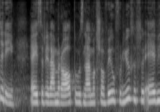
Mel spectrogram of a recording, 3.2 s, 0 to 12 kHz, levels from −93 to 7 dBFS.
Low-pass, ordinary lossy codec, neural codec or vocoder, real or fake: none; none; codec, 24 kHz, 0.9 kbps, WavTokenizer, medium speech release version 1; fake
